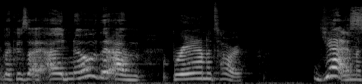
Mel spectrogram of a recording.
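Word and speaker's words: Brienne Tarth: Brianna Tarth.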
